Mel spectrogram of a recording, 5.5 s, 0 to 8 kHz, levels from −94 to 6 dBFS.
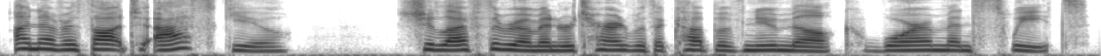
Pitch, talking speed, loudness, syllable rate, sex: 220 Hz, 230 wpm, -19 LUFS, 5.1 syllables/s, female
